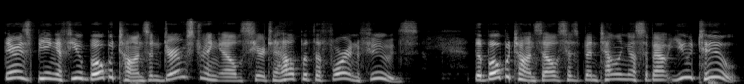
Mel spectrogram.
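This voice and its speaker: A reader voicing Tilly, an older female house-elf teacher who squeaks in broken grammar. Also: expressive, moderate pace, fairly bright tone, muffled recording, natural voice. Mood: earnest.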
